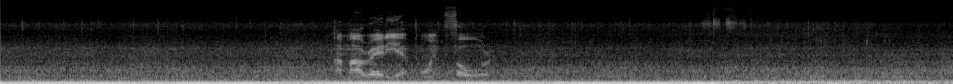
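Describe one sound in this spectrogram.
A Jeep Wrangler's engine drones from inside the cabin while cruising.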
